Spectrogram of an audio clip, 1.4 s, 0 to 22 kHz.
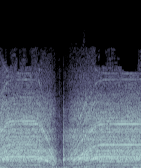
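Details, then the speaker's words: DeWalt 54V hammer drill after rebuilding the hammer mechanism: high steady whine runs clean, dips briefly as the trigger eases and climbs straight back to full speed; normal drill spinning. "spinning and turn the hammer and spinning. You can hear the hammer work. Even the whole machine is shaking now. So that means it works."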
